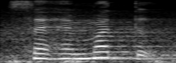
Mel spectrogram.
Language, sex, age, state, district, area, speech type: Hindi, female, 18-30, Rajasthan, Jodhpur, urban, read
